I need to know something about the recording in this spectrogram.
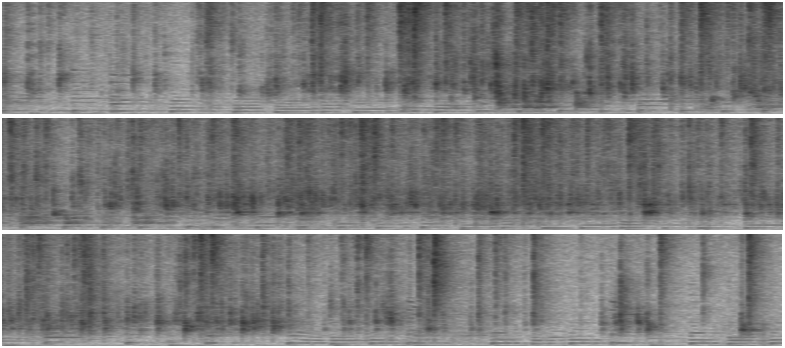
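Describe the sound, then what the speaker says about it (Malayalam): Dense crackling and popping of seeds spluttering in hot oil, rapid irregular bursts over a steady sizzle, close up with no talking. "കടുക് പൊട്ടട്ടെ"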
